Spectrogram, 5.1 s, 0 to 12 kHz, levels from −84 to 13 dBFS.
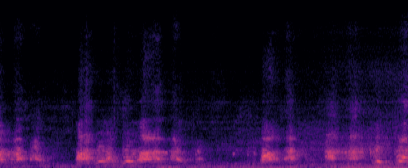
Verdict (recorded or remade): remade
